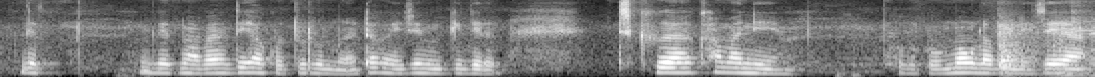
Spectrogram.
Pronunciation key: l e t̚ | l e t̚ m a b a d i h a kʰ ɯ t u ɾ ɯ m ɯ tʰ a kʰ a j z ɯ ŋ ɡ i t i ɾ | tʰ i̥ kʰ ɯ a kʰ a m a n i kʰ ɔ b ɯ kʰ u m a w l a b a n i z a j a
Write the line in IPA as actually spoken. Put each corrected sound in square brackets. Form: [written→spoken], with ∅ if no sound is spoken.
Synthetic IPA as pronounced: l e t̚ | l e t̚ m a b a d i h a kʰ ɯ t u ɾ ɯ m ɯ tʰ a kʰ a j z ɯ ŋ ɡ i [t→d] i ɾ | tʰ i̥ kʰ ɯ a kʰ a m a n i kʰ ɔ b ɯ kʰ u m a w l a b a n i z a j a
